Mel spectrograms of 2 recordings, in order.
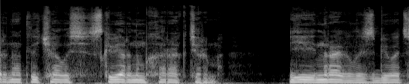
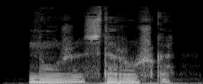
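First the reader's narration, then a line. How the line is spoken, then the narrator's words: Through gritted teeth. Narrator (Russian): Процедил он сквозь зубы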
